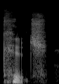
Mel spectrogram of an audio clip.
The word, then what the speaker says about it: Couch: Like Couch Street is pronounced Cooch.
